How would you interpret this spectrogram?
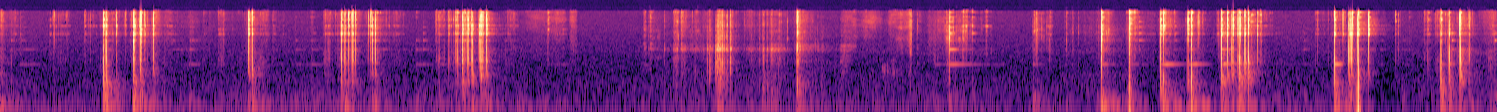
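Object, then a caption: Small eggshell flakes pressed on a plate. A fingertip presses down on a dense pile of small crushed eggshell flakes on a plate, crushing them. Short bursts of bright, crisp crackling come in irregular clusters separated by quiet pauses, each crunch dying away almost instantly.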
